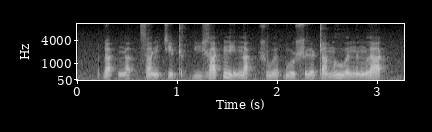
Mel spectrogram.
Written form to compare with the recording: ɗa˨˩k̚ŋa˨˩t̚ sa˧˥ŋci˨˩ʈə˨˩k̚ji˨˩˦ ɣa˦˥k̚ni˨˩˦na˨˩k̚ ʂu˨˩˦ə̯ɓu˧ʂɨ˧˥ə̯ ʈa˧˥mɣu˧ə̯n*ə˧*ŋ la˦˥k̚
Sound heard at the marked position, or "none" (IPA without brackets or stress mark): ə˧˥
